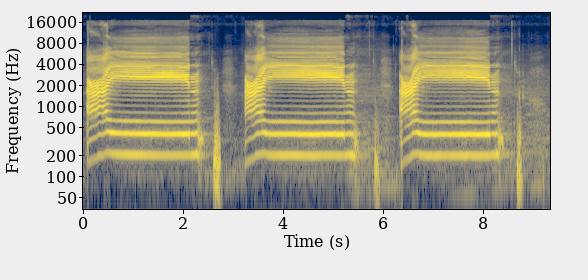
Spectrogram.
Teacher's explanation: جس طرح ہا کو گلے سے نکالا جاتا ہے اسی طریقے سے عین کو بھی گلے سے نکالنا ہے، صاف طریقے سے ادا کرنا ہے۔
